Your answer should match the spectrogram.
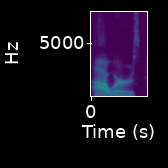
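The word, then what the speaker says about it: hours: Attention, le H ne se prononce pas. C'est une des très rares exceptions en anglais ou un mot commençant par le H ne voit pas ce H prononcé. Donc c'est ours, exactement comme le mot les nôtres, ours.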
